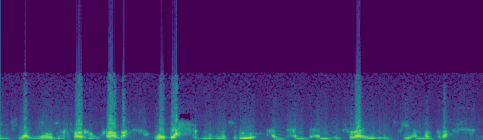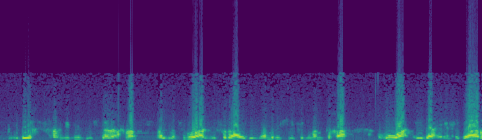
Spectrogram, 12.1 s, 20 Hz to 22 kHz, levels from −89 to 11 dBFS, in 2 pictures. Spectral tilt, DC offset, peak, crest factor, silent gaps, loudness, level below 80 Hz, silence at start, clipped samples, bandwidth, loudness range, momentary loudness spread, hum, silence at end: -3.5 dB/octave; under 0.1%; 0 dBFS; 12 dB; none; -12 LUFS; -52 dBFS; 0 s; 0.5%; 11 kHz; 4 LU; 14 LU; 50 Hz at -60 dBFS; 0 s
